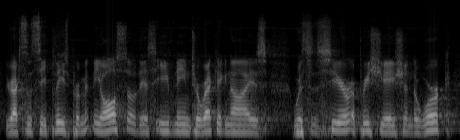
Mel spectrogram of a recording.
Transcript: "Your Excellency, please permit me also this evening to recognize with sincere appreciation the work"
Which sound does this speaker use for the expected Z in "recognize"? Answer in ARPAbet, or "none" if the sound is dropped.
Z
